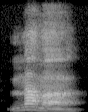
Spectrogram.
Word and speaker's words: 那: thing here they cannot this na can not print cannot be pronounced nay it's always na uh so if if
